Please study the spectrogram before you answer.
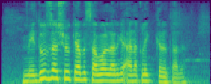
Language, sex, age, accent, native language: Uzbek, male, 12-17, Qashqadaryo, Uzbek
